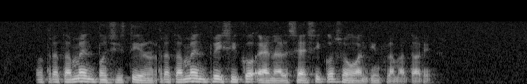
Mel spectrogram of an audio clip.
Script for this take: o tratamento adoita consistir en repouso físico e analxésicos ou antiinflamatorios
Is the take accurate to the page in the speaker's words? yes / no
no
